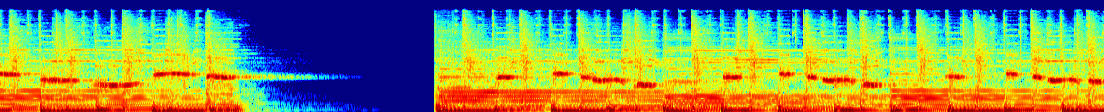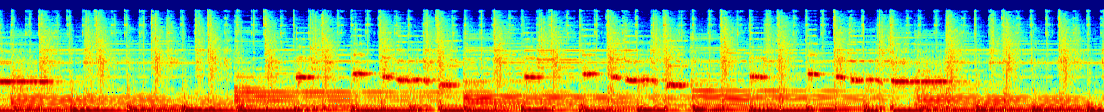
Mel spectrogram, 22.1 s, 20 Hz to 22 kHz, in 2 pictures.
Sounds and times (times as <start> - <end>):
Music: 0.0 - 3.5, 4.4 - 22.0.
